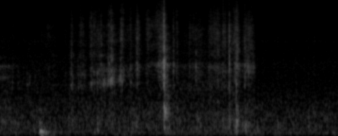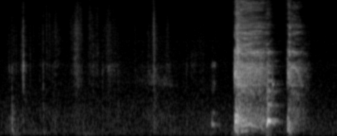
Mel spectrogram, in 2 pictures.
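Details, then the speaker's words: Adult woman, snuffy for the last few days, gives two sharp, short coughs with no rattle after quiet handling sounds; she calls it an annoying dry cough. "It's one of those annoying dry coughs. I'm just going to have to fight it cuz the more I cough, the more I walk off."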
